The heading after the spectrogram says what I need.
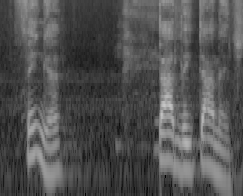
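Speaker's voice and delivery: put-on British woman's voice. Joking about a finger being out of commission, doing the old british lady voice. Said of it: "I mean the British lady voice".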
